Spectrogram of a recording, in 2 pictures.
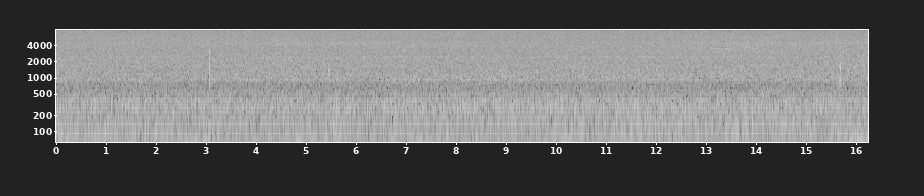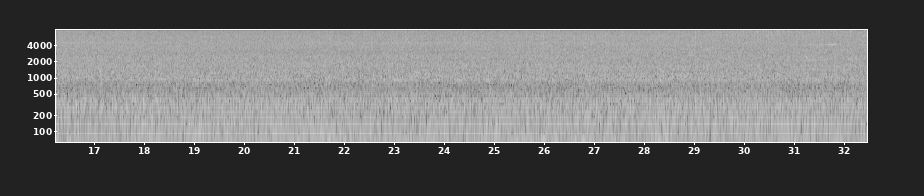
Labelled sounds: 31.5	31.9	killer whale, southern resident, 4.17 to 4.24 kHz

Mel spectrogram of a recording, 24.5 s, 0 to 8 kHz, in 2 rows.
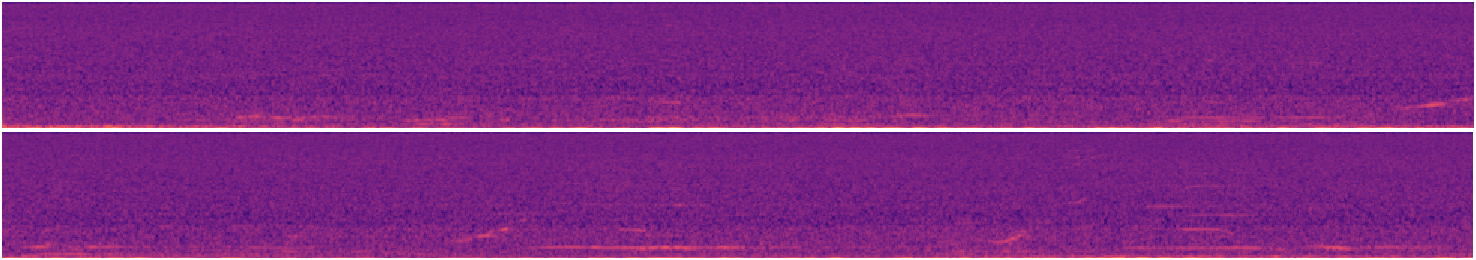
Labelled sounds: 21.8	22.1	humpback whale, 1.2 to 1.3 kHz

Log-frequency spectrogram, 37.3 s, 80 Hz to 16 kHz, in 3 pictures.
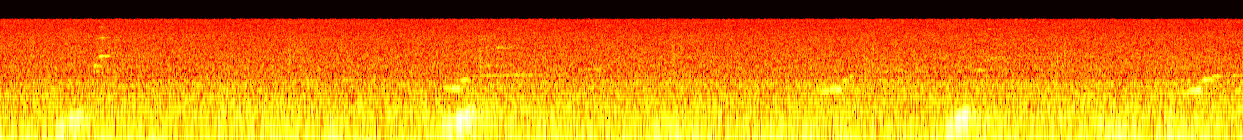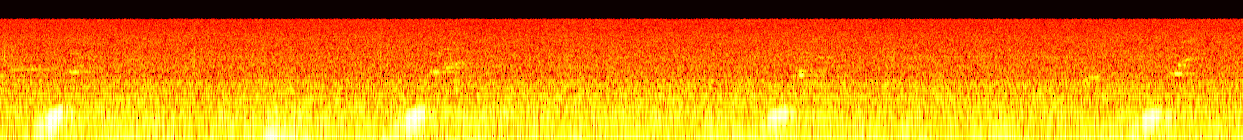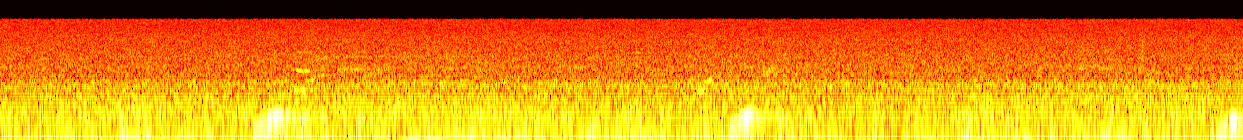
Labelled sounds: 12.5	12.9	humpback whale, 1.1 to 1.2 kHz
16.7	17.0	humpback whale, 0.96 to 1.2 kHz

